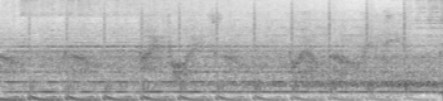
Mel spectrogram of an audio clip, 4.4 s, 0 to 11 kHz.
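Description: Hardcore industrial techno at 160 BPM: a kick drum that drops in pitch on every beat, about two and a half times a second, under held synth notes and repeating rising-and-falling synth sweeps.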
